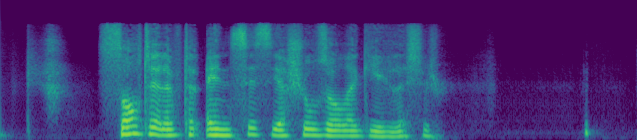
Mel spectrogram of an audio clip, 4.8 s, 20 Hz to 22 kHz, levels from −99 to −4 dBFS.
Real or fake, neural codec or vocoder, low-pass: fake; codec, 16 kHz in and 24 kHz out, 0.4 kbps, LongCat-Audio-Codec, fine tuned four codebook decoder; 10.8 kHz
